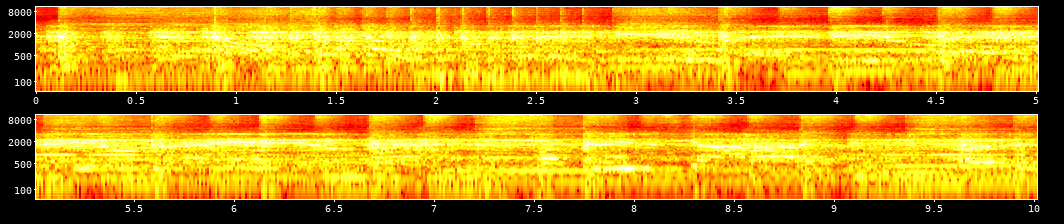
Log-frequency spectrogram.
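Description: Punk rock band playing live on electric guitars, bass and drums, with a voice singing. The cymbals are struck more densely from about three seconds in.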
